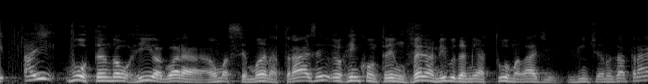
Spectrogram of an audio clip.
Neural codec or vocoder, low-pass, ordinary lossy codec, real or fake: none; 7.2 kHz; MP3, 32 kbps; real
